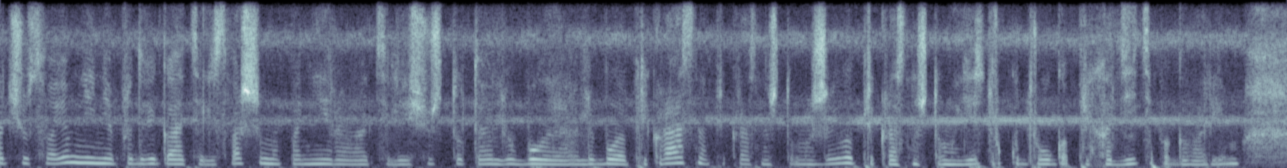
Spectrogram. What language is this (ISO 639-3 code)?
rus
